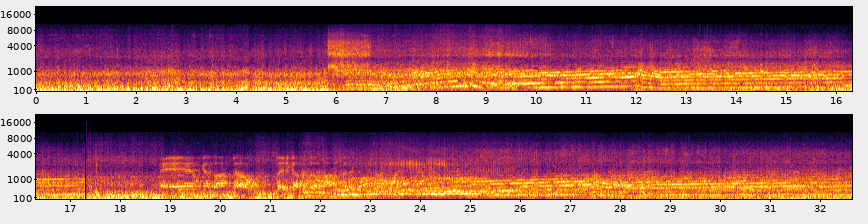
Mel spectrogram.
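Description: Drag-racing cars accelerating hard down an eighth-mile strip. After a steady engine drone, an engine launches about six seconds in and climbs in pitch, dropping back at each gear change. A second run climbs the same way in the last third.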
